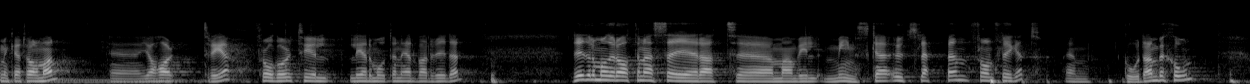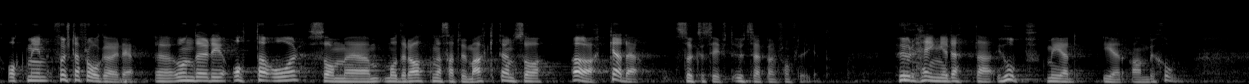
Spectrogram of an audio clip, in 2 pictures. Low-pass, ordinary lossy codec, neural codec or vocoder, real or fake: 7.2 kHz; none; none; real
